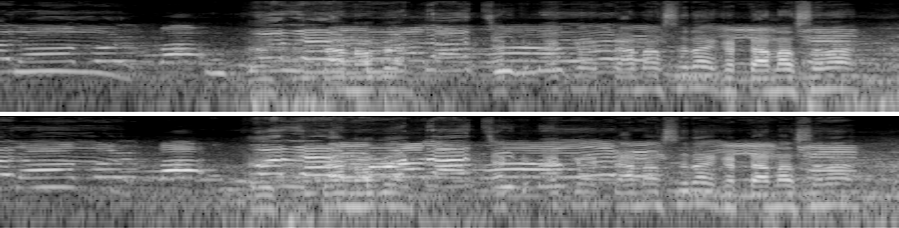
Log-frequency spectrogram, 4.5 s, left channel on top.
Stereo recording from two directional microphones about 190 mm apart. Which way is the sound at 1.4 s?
20° left (ahead or behind).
